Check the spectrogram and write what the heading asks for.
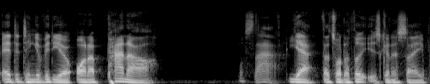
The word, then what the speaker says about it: Panhard: This morning when you came and collected me, I was halfway through editing a video on a pan.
